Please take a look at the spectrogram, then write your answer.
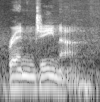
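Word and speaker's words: rendzina: Rengina. Can you repeat the word? Rengina. Rengina. Any alternate pronunciations?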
